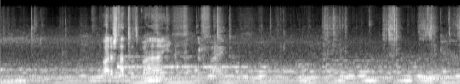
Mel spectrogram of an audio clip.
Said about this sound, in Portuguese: Então, tirar aqui uma cartinha. E hoje vou usar um baralho diferente.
